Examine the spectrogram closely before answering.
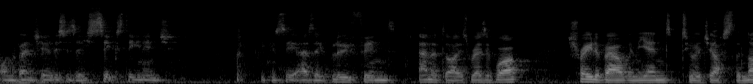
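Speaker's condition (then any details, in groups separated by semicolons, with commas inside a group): No condition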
